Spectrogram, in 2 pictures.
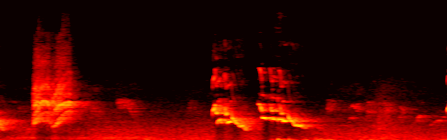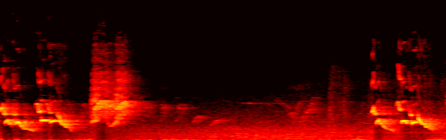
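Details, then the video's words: White-rumped shama song used as a lure to get quiet birds singing: loud bursts of rich, rapidly varied whistles and sweeping high notes, delivered in phrases separated by short pauses. "PANCINGAN AMPUH UNTUK PIKAT KACER YANG MALAS BUNYI SEKETIKA GACOR"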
